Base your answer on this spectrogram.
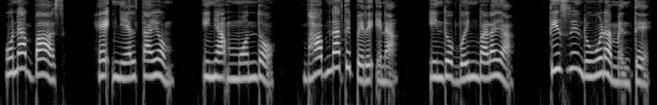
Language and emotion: Santali, sad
